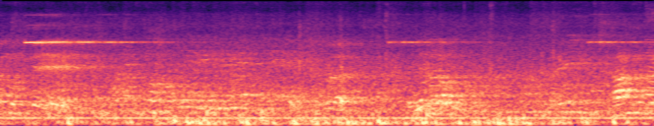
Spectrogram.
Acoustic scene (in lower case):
subway station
